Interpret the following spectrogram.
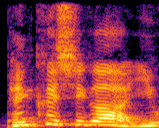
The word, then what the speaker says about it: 뱅크시: 그거 영어 영국식 발음으로 얘기하면 돼. 그대로. 비슷해요. 비슷해요. 아 뱅크씨 성공.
